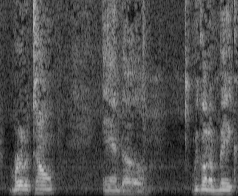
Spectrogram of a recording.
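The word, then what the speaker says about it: mirliton: melatonin it ain't even spelled that way it's pronounced merlitone and uh we're gonna make a dressing with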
